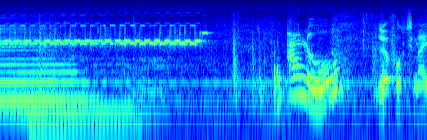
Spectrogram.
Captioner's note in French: Le téléphone sonne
